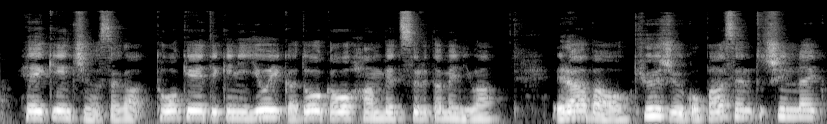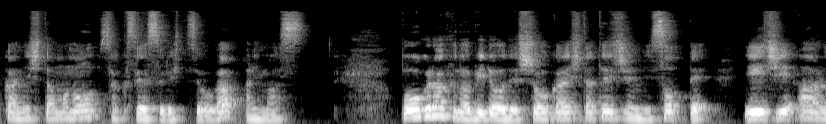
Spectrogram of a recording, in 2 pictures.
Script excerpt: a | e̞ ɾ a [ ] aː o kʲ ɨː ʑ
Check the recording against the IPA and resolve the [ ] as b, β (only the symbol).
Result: b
